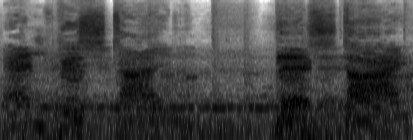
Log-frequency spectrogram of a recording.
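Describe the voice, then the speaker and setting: A man voicing a furious, ancient evil mask spirit in a video game, with a gravelly, booming and grandiose delivery. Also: huge pitch swings, full character voice. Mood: menacing fury. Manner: grandiose, shouting, drawn-out menacing delivery. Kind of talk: video game villain acting. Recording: echoing distant voice under loud music.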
